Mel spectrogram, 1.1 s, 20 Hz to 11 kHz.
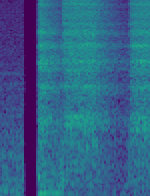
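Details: Hissing of noninvasive high-frequency jet ventilation through a soft-edged transparent face mask, using a Paravent device with a multi-jet generator, usually size 10; used for pulmonary edema, respiratory depression or respiratory failure.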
